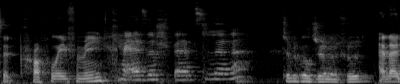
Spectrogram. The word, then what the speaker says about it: Käsespätzle: I am totally butchering that pronunciation, so I'm going to let Kati pronounce it properly for me. Käsespätzle.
